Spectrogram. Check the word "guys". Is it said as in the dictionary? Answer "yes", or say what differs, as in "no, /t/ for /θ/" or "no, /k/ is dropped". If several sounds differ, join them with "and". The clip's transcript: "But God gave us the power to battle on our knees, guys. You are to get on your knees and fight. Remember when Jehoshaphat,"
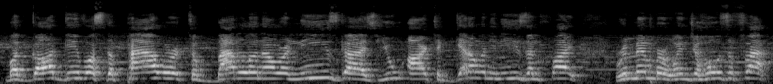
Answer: yes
